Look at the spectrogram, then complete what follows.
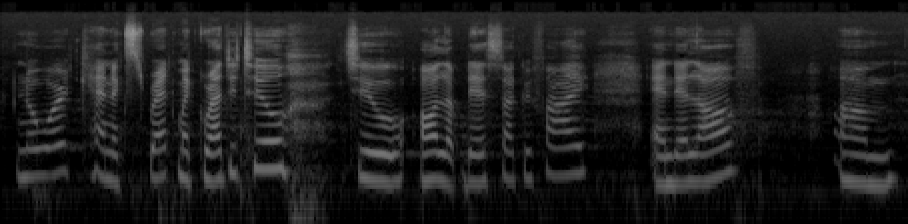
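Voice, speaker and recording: Vietnamese-accented young woman in a reverberant hall. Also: fairly high pitch. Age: young adult. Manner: earnest, with frequent "um" fillers and light laughs. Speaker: student speaker at a graduation. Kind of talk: commencement speech. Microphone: podium microphone.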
